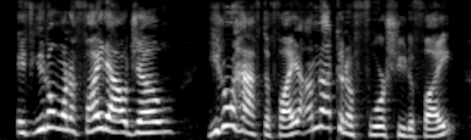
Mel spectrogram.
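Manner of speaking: mock, condescending, patronizing talking-down tone. Repeating a clip's words back to the audience: imitating Hunter Campbell's condescending tone. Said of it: "Listen to that condescending tone".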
